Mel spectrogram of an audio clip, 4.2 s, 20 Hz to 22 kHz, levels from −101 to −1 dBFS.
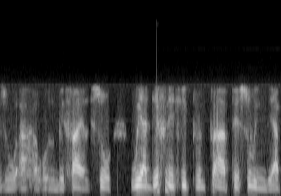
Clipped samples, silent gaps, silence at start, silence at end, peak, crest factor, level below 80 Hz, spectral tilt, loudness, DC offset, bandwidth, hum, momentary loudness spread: under 0.1%; none; 0 s; 0 s; -10 dBFS; 18 dB; -78 dBFS; -8 dB/octave; -28 LUFS; under 0.1%; 3.9 kHz; none; 14 LU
